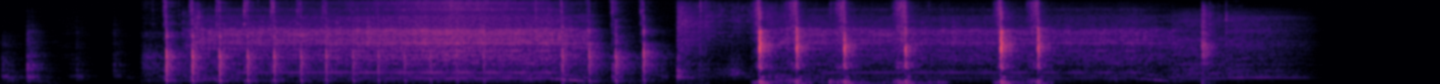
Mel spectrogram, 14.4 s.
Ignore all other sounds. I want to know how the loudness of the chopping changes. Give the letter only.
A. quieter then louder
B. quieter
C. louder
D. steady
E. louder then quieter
A.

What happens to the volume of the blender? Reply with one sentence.
The loudness of the blender goes up, then down.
